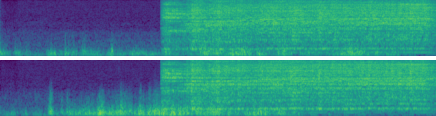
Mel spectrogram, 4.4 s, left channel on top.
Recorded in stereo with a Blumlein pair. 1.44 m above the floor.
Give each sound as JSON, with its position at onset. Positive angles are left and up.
{"t": 1.6, "sound": "a blender", "azimuth_deg": -20, "distance_m": 2.5}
